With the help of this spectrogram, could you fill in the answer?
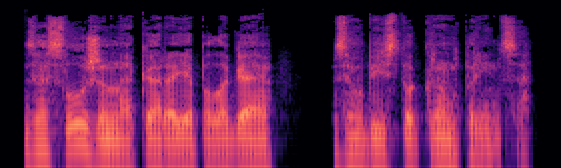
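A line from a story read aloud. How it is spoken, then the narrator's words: Whisper. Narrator (Russian): прошептала Арди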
